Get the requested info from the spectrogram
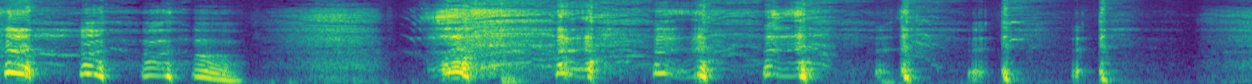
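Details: Adult's prolonged midday coughing fit, self-described as nearly coughing up a lung and sounding like a heavy smoker: about a dozen harsh, rattly cough bursts broken by noisy, strained in-breaths.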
